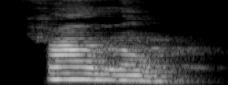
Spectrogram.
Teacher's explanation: A letra M tem som de U, representando uma semivogal, pois está apoiada na vogal A na mesma sílaba.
